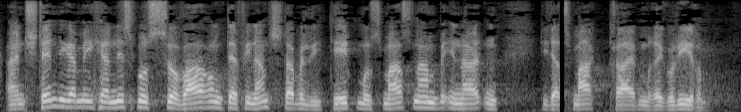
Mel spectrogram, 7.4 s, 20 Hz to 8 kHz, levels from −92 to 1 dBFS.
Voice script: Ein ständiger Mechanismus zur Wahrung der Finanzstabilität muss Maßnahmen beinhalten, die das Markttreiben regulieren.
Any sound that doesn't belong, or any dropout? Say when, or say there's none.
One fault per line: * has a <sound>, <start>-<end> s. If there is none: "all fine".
* has a dropout, 5.6-5.6 s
